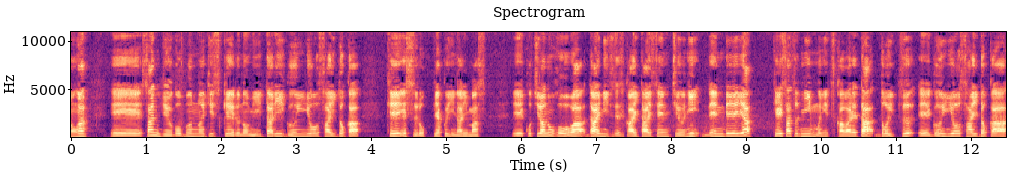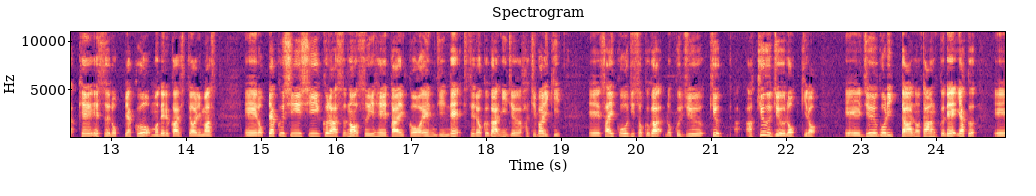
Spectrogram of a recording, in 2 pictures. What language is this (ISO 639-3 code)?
jpn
